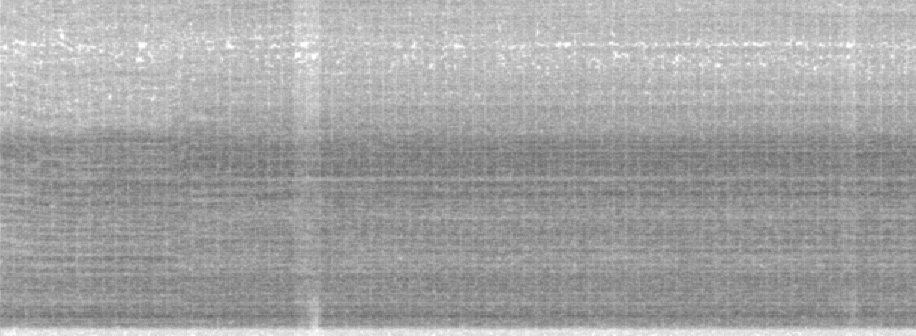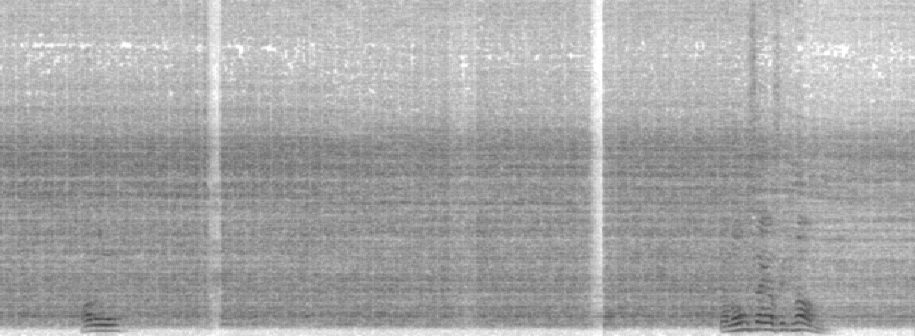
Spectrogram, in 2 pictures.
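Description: A handheld device hisses with steady static.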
